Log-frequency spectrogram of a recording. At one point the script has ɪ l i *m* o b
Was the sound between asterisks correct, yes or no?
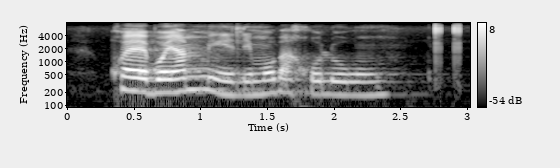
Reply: yes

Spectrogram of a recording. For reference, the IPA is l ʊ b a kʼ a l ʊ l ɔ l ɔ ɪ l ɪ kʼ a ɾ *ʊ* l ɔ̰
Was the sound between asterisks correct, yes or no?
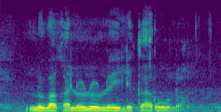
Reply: no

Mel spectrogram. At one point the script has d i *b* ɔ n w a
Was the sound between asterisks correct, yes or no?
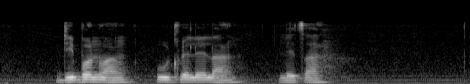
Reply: yes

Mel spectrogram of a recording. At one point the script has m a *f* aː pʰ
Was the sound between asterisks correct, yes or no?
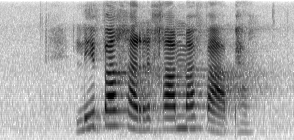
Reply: yes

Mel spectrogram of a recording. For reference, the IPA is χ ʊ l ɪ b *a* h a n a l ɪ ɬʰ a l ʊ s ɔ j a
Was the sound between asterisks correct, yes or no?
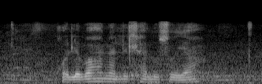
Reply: yes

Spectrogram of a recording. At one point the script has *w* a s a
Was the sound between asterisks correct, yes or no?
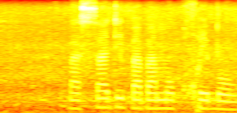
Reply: no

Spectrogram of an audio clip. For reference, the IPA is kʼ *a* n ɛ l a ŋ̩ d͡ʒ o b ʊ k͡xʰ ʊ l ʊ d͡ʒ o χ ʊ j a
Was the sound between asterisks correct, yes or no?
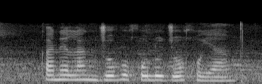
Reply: yes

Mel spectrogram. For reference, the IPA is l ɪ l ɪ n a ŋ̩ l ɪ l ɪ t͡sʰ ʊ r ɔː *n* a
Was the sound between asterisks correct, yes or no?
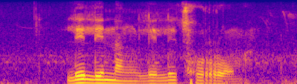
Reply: no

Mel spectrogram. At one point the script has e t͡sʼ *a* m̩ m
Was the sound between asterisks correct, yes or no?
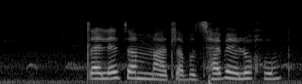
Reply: yes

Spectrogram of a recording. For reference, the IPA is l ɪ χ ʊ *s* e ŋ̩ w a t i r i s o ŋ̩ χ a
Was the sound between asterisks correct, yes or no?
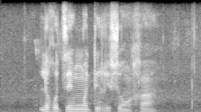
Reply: no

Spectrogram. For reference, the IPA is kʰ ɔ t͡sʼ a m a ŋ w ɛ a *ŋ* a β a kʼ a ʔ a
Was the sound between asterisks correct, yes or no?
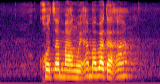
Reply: no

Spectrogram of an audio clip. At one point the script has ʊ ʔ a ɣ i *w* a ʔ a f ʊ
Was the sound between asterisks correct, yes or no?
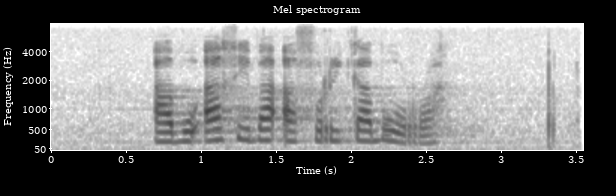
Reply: no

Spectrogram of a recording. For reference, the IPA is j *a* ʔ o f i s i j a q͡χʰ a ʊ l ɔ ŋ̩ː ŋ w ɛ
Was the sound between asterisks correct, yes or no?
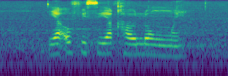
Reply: yes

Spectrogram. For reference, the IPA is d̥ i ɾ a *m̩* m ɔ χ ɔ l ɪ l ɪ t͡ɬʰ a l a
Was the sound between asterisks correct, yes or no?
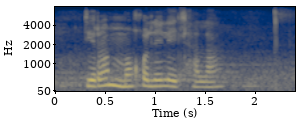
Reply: yes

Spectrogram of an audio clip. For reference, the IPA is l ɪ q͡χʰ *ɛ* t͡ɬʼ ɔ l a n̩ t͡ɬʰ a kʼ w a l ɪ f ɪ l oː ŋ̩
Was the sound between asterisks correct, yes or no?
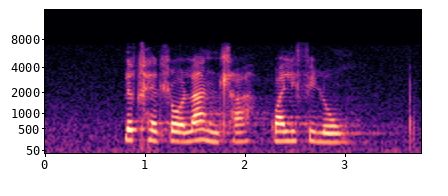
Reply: yes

